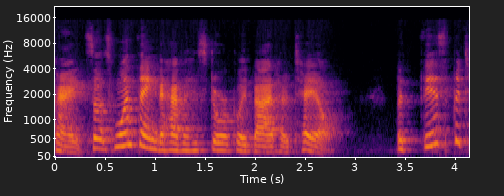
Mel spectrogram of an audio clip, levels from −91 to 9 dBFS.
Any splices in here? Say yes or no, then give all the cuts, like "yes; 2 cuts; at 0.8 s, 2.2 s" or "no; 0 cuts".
no; 0 cuts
